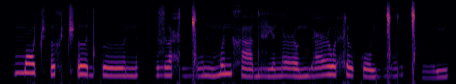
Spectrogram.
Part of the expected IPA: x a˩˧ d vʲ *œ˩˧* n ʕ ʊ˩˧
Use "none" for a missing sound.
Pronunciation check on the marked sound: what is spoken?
œ˩˧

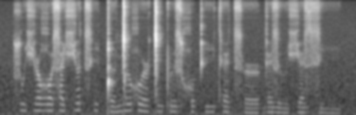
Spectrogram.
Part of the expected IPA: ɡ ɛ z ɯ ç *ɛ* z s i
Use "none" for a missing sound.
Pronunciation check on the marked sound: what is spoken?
ɛ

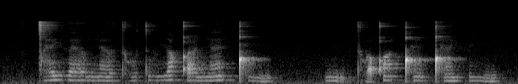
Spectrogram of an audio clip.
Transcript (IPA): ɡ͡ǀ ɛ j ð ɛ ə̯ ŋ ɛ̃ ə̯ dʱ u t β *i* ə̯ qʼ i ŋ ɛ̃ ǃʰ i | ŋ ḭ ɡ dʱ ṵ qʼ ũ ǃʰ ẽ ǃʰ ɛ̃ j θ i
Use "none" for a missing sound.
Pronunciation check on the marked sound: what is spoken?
i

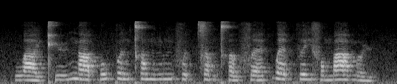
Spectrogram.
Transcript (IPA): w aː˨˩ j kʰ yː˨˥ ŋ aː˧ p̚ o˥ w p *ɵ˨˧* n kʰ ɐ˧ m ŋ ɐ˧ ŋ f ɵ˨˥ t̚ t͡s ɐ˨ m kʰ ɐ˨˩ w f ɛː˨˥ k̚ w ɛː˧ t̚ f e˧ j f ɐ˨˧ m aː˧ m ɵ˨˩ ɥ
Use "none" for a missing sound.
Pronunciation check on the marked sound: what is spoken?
ɵ˧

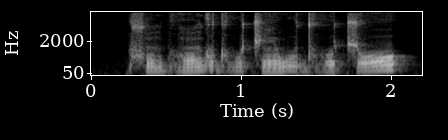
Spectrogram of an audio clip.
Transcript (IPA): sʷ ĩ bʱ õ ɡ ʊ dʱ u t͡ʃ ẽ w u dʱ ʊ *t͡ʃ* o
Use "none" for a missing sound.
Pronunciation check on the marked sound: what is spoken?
t͡ʃ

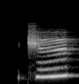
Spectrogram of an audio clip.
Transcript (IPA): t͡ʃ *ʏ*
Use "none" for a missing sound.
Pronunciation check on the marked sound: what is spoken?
ʏ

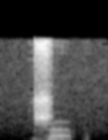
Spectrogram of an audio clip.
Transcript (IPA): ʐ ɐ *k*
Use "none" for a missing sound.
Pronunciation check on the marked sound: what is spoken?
p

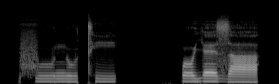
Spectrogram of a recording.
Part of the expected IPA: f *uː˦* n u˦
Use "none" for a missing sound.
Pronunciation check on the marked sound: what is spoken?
uː˦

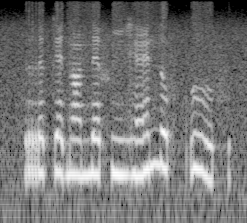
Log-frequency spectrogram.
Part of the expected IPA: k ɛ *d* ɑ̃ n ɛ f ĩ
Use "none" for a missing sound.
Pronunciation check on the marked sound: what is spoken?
d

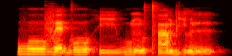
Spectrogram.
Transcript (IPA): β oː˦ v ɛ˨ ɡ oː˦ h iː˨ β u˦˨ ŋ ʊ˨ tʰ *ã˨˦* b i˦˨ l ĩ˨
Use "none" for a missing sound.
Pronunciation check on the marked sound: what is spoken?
ã˨˦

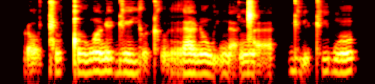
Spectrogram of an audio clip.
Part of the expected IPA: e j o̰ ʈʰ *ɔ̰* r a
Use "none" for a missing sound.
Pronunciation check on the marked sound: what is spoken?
o̰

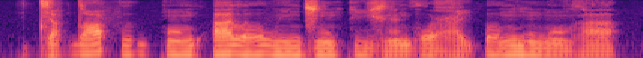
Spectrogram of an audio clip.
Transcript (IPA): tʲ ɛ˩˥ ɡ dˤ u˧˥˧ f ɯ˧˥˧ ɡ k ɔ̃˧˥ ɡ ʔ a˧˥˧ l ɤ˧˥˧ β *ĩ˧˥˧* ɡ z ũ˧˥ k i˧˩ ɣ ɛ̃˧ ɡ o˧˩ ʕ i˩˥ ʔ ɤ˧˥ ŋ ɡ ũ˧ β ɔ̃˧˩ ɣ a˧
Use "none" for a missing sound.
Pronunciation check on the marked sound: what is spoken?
ĩ˧˥˧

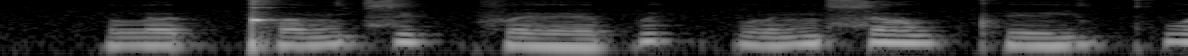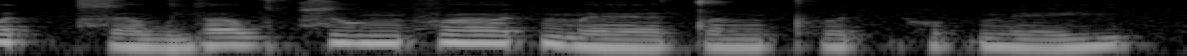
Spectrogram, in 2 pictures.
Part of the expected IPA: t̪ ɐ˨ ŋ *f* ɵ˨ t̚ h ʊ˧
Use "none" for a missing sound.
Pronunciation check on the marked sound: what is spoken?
pʰ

